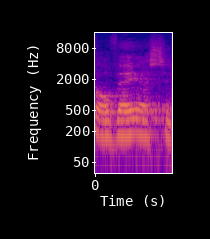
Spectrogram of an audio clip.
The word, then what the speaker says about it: Olweus: to go into who that is but it's pronounced Olweus you sort of the grandfather founding father of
